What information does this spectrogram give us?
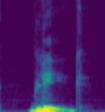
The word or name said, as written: blyg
